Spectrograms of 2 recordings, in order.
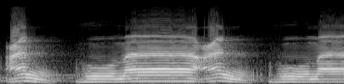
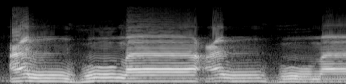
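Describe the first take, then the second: The two takes are said the same way.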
